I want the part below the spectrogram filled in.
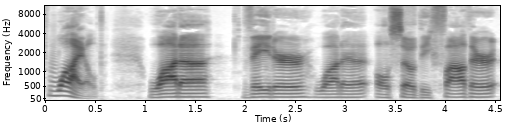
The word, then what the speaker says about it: Wada: And Wada, in certain pronunciations, sounded a lot like Vader, which is also, as a quick side note, also where George Lucas got Vader from.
